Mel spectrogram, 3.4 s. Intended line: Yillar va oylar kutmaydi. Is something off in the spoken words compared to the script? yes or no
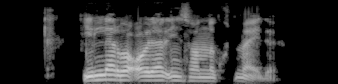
yes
